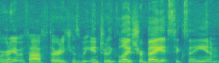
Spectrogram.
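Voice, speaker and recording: Speaking very fast in a Kentucky accent, a woman keeps her intonation fairly even. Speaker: travel vlogger. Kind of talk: casual vlog chat. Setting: on a cruise ship balcony. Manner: halting, many fillers.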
